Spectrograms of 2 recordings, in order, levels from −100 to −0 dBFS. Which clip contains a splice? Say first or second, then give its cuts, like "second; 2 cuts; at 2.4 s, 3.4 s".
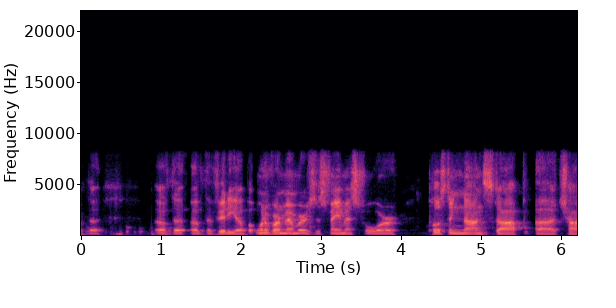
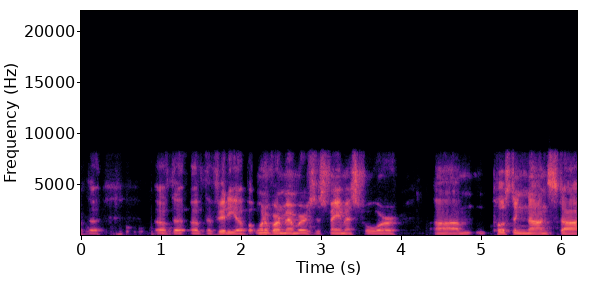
first; 1 cut; at 4.3 s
